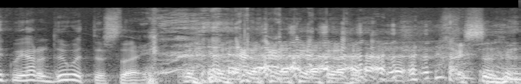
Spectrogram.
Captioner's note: laughter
